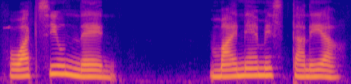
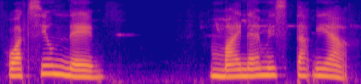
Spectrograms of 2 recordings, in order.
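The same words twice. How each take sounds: The two takes are said the same way.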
